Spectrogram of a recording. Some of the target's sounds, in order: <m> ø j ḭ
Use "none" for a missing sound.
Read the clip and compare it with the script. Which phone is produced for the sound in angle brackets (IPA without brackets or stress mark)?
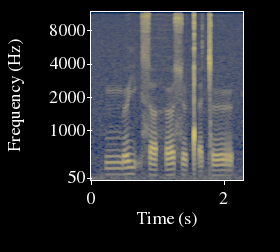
mː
